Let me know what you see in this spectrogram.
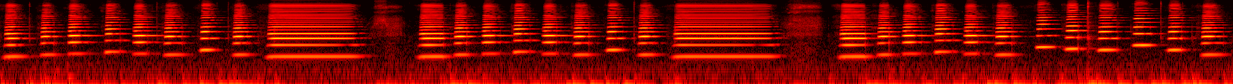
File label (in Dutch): Mijn Melodie, Melodica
